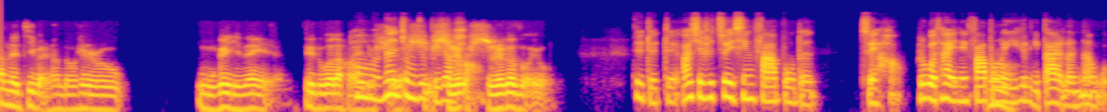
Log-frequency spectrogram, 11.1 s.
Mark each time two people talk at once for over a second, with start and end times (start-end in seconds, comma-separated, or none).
3.5-4.8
